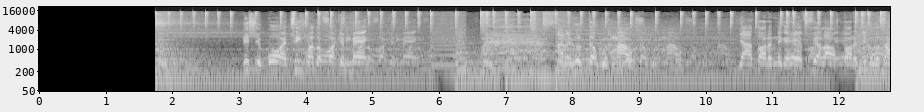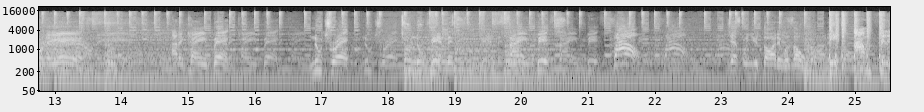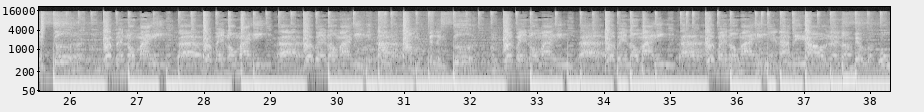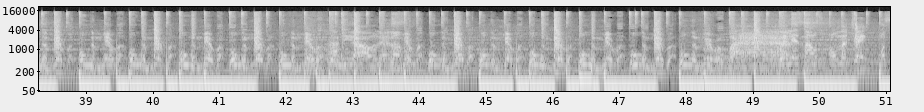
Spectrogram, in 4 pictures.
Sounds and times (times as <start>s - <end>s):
Music: 1.8s - 51.0s.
